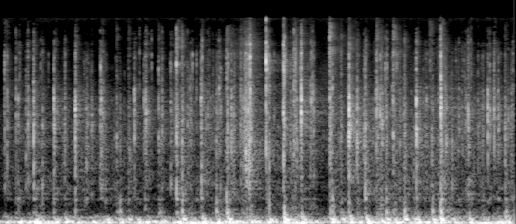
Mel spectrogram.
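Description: Fingertips of both hands type rapidly on a full-size black plastic backlit RGB gaming keyboard with a hollow housing. The sound is a steady, dense clatter of short, sharp key clicks over a deep, hollow thumping bed, with bright ticks on the stronger presses.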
